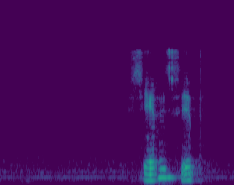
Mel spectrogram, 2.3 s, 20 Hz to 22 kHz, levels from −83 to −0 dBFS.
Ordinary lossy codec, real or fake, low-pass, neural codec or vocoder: none; fake; 7.2 kHz; codec, 24 kHz, 0.9 kbps, WavTokenizer, medium speech release version 1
